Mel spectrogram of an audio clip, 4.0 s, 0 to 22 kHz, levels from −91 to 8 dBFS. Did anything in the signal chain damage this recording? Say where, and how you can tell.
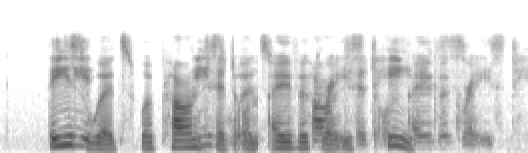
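Yes. Echo leak in call processing: a copy of the speech trails 1.05 s behind at 0.54–0.70 s and from 1.43 s on, likely from an echo canceller missing loudspeaker pickup.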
